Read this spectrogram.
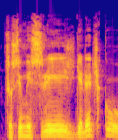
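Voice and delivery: put-on a boy stung by doubt about him; offended boy. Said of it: "urazil se hoch".

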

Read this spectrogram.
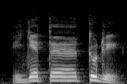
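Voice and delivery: high, loud, slow pointing the way; boyar's command. Acted. Boyar guides the guest out, loud slow command.

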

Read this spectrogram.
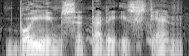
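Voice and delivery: ordinary delivery, nothing marked

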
